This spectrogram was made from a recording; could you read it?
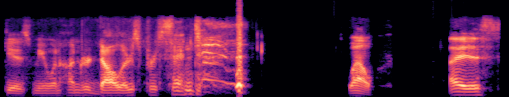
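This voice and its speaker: A man bantering casually and reading a story aloud haltingly, recorded on a slightly dull mic. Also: on the low side, dry recording.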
